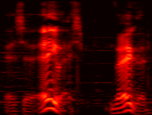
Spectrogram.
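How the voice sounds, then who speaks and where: A man plays a self-important British film critic with a slightly low voice. He rambles haltingly through a comic podcast review, easily sidetracked, with music playing behind him. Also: wildly swooping pitch, highs cut off. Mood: rambling, pleased.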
